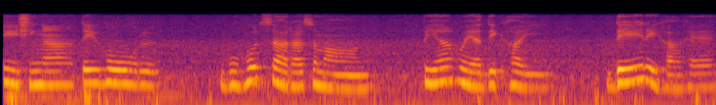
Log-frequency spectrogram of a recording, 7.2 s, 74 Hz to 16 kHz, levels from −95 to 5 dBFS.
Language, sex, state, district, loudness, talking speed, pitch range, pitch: Punjabi, female, Punjab, Kapurthala, -18 LUFS, 100 wpm, 195-230 Hz, 210 Hz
